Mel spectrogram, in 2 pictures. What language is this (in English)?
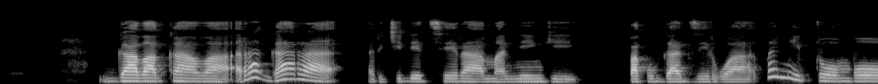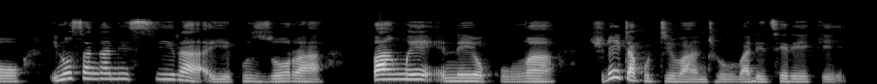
Ndau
